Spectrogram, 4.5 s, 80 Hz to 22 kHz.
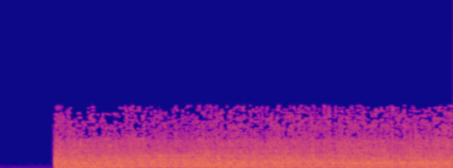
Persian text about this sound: دستگاه‌های تولیدی فابریکه سمنت جبل سراج با وجود قدمت نزدیک به 70 سال هنوز هم چرخش فعالیتشان را دارند. فابریکه تولید سمنت جبل سراج از نظر تاریخی اولین فابریکه در افغانستان است.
